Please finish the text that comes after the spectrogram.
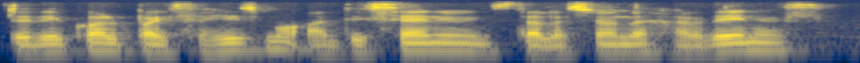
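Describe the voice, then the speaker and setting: A man with an Israeli accent and a very deep, low voice opens an online plant workshop. He speaks calmly and haltingly, with many fillers and restarts. The sound is dry and a bit muffled, like a computer mic on a video call. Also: no echo. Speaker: landscape designer teaching a plant workshop.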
